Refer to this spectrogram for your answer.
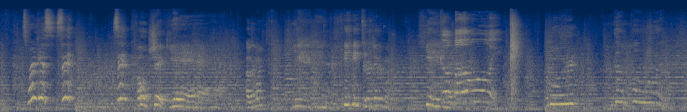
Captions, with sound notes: Spartacus sit, sit, oh shake, yeah. Other one, yeah. [Laughter] Give me the other one, yeah. Good boy. Hi. Good boy.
